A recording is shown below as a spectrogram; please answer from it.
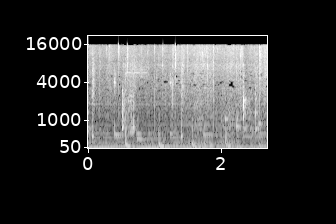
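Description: Garlic for ginataang gulay sizzles loudly in hot oil, a dense continuous crackle with a few quick stirring scrapes, close up and without speech.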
